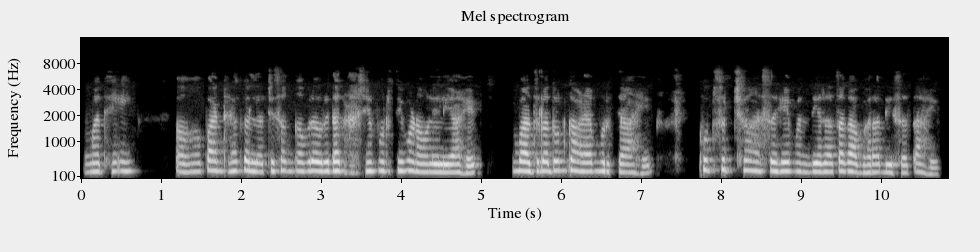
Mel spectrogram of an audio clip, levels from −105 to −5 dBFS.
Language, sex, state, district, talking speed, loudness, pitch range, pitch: Marathi, female, Maharashtra, Pune, 135 wpm, -25 LUFS, 210-240 Hz, 230 Hz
